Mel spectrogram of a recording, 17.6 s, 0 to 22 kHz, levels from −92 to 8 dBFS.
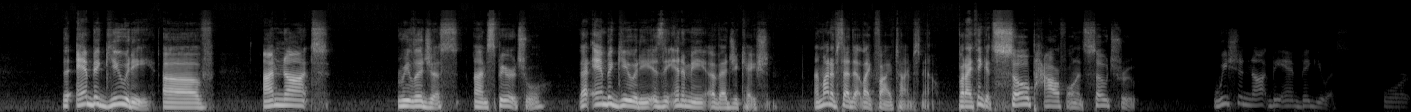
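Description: Nothing technically wrong can be heard in this speech recording. Near the end the level fades out smoothly, beginning at roughly 12 and a half seconds and easing away without any click or hard edge, the way an editor would finish it.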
